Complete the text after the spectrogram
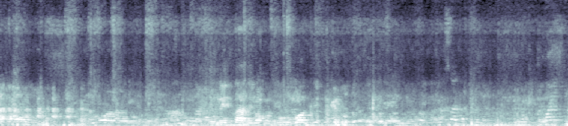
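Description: Several men talk and chatter nearby.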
